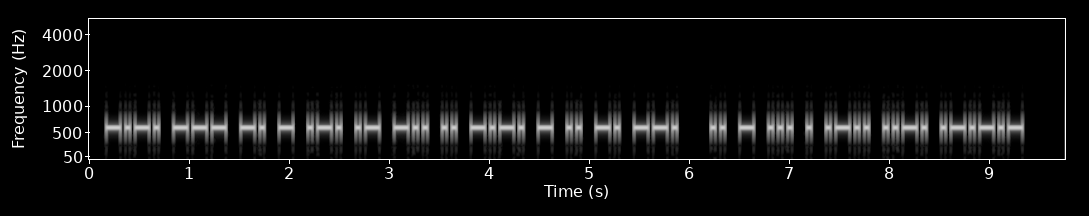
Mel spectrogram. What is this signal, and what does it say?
Morse code, heard as a keyed tone, about 25 wpm, 600 Hz. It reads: CONTRADICTING ITSELF.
